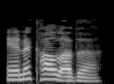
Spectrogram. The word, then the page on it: anacolutha: British English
